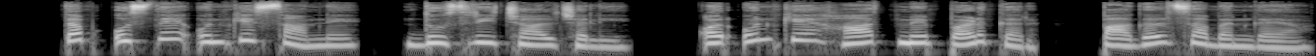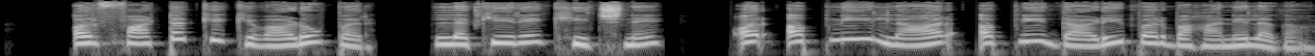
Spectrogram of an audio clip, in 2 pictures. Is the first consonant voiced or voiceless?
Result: voiceless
